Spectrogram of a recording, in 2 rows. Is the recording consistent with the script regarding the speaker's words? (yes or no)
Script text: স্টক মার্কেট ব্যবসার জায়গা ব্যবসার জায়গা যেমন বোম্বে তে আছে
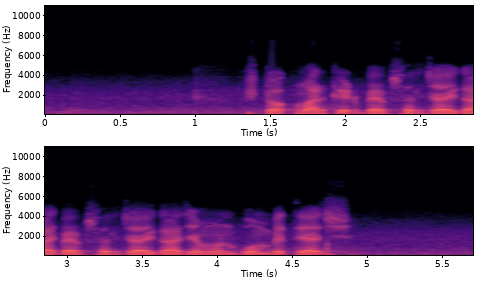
yes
